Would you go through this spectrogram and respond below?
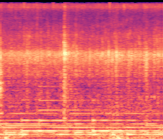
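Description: Bacon grease sizzles steadily in a hot pan while a ribeye steak cooks, a dense, even crackle with one brief louder pop and no voices.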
